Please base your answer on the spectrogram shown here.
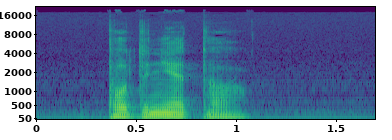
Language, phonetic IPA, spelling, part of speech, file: Polish, [pɔdʲˈɲɛta], podnieta, noun, Pl-podnieta.ogg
